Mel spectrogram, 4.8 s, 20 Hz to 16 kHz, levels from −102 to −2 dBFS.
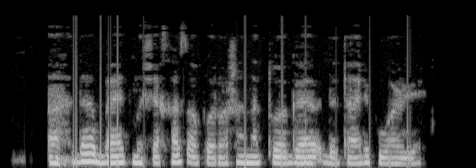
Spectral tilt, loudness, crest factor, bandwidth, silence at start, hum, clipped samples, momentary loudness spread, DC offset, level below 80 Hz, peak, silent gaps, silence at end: -8.5 dB/octave; -28 LUFS; 16 dB; 8.8 kHz; 0.5 s; none; under 0.1%; 6 LU; under 0.1%; -58 dBFS; -12 dBFS; none; 0.55 s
